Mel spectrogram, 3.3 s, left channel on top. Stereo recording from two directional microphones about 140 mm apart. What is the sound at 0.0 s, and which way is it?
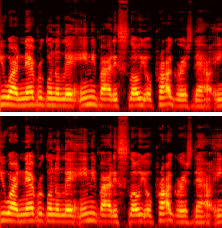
Speech, 5° left (ahead or behind).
